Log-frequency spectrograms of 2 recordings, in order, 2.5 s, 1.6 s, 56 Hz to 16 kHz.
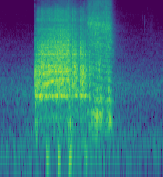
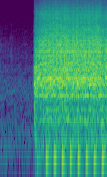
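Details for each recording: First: Free stand-up jet ski in good condition, first crank attempt: two bursts of fast, even starter cranking that never fire. The spark check shows no spark, which the owner suspects is the problem; a new plug later gave only a weak spark. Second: Free stand-up jet ski after swapping the weak EverStart for a spare battery from an old JS300: starter spins the engine quickly and evenly, about seven strong compression pulses a second; healthy fast cranking, good spark.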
